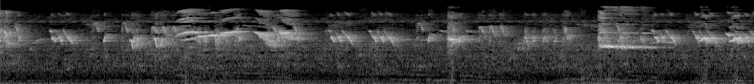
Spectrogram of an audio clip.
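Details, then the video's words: Oriental magpie-robin in lively full song, pouring out rapid sequences of sweet whistles, trills and sharp chirps, rising and falling, with brief pauses between loud bursts. "Kacer langsung gacor moncer"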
